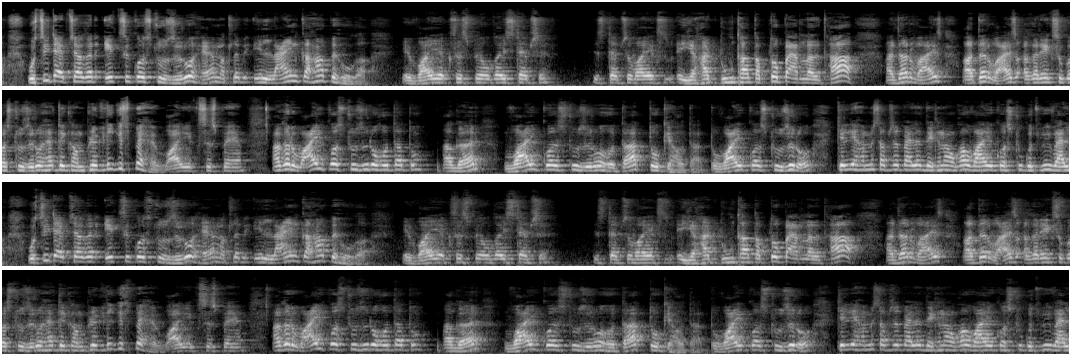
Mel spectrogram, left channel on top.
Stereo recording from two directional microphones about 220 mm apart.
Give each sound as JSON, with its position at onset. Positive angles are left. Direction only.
{"t": 0.3, "sound": "speech", "side_deg": 45}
